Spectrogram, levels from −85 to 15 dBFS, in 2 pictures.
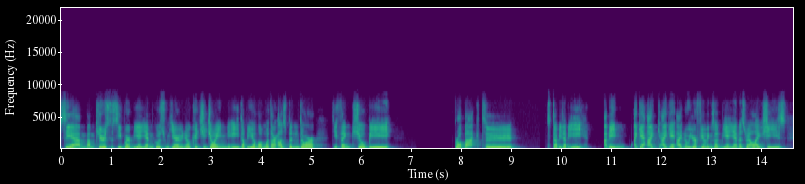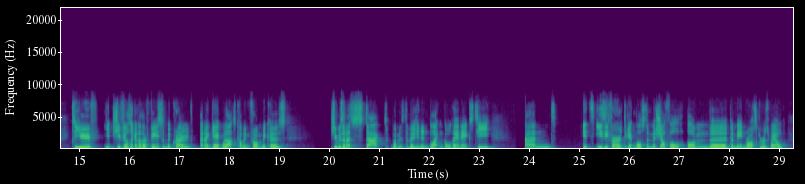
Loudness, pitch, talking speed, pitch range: -16 LUFS, 100 Hz, 205 wpm, 90-115 Hz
